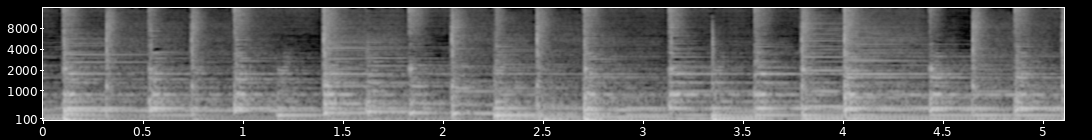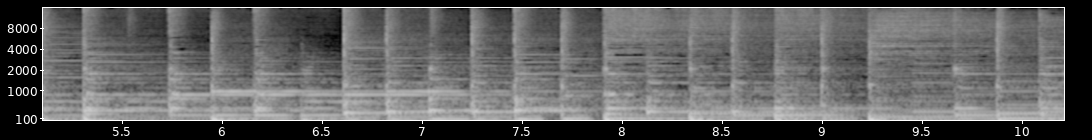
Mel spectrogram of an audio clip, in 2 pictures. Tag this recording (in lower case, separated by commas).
music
